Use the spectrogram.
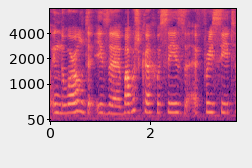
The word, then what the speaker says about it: babushka: maybe number four russian babushkas and the first thing to say to you world please remember it's babushka not babushka the stress goes on the first syllable okay it says here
